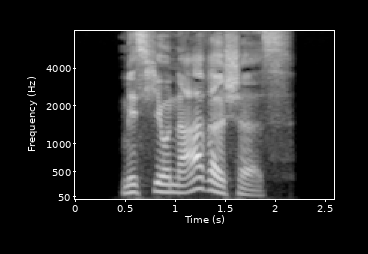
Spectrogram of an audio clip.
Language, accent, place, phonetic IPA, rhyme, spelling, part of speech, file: German, Germany, Berlin, [mɪsi̯oˈnaːʁɪʃəs], -aːʁɪʃəs, missionarisches, adjective, De-missionarisches.ogg
- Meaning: strong/mixed nominative/accusative neuter singular of missionarisch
